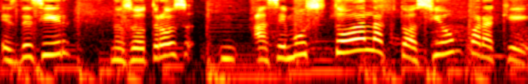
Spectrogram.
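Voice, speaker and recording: A woman speaks at a fairly slow pace, with faint music in the background and a dry sound with no echo. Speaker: voice actress. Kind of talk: interview answer. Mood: warm, enthusiastic.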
